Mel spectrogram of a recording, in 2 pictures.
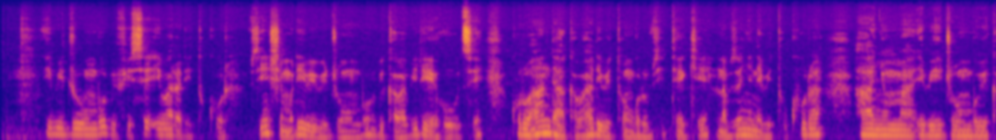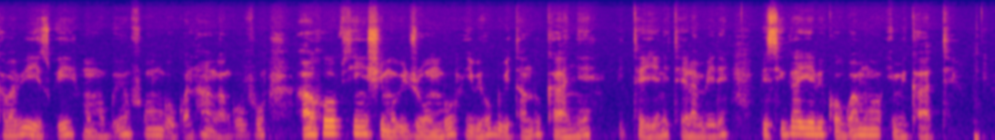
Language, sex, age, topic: Rundi, male, 25-35, agriculture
